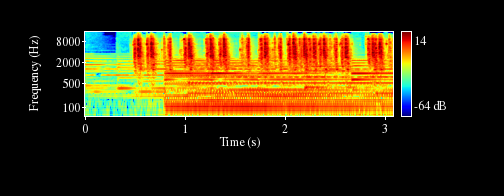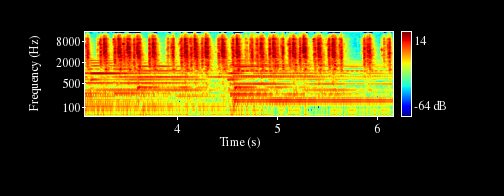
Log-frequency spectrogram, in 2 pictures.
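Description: Typewriter keys striking in a quick, even run of several clicks a second, over sustained music chords.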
